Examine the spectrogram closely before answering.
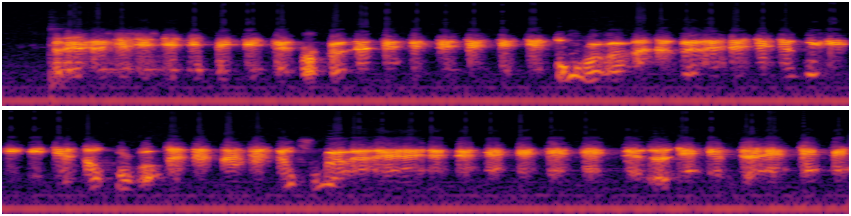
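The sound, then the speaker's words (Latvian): A human voice imitates the song of a green frog of Latvia with rapid, rattling, laughing, chuckling pulses that run on steadily for several seconds, loud, over a faint low electrical hum. “Bet dziesme ir aptuveni šāda. Smējas, kikinā.”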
